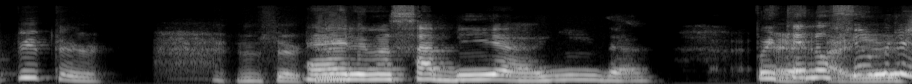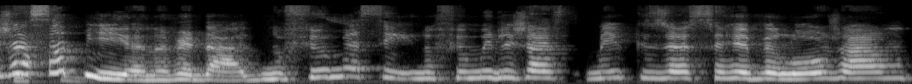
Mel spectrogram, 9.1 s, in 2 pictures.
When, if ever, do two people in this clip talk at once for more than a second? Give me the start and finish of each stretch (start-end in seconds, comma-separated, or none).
3.8-5.1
